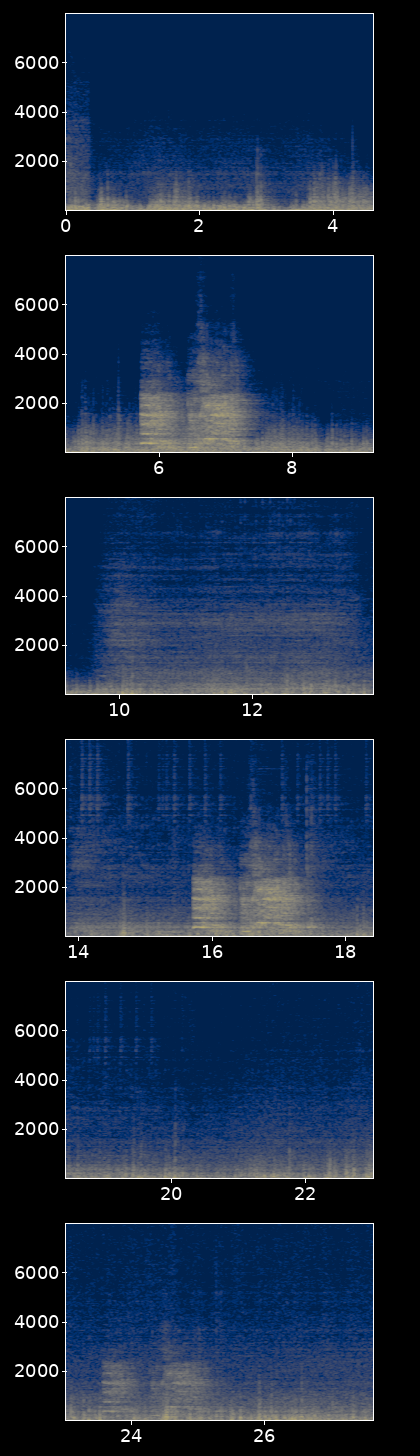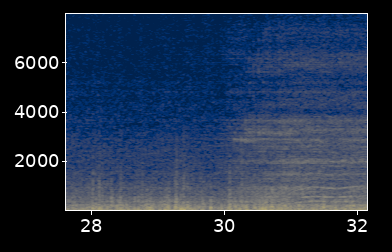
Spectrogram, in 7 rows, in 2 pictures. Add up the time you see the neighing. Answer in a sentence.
You can hear the neighing for 5 seconds altogether.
